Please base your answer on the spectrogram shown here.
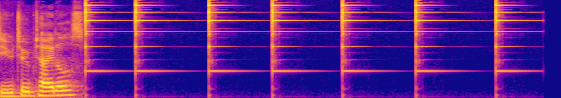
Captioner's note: service bell rings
